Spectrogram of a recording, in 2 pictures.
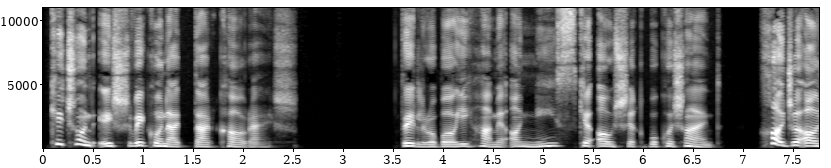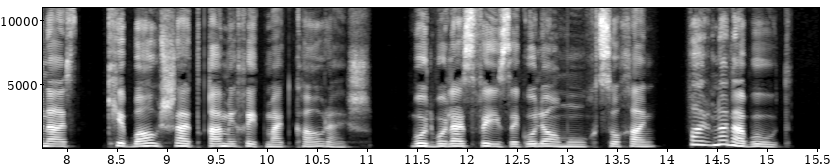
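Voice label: Farsi, female; farsi voice over talent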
